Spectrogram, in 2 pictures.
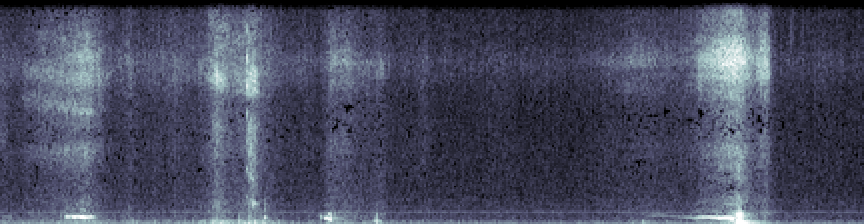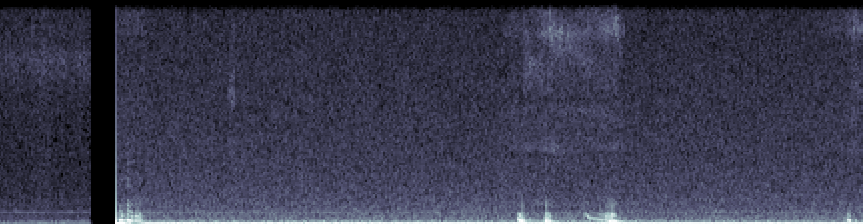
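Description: Quiet, low snoring from a Sphynx cat: a soft rasping rumble rising and falling with its breathing. The sound is faint throughout, with a steady low hiss of background noise in the second half.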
